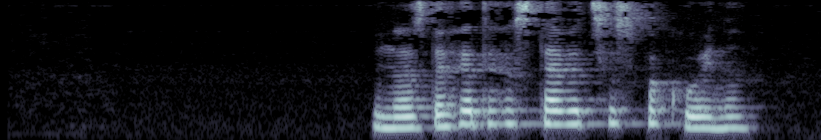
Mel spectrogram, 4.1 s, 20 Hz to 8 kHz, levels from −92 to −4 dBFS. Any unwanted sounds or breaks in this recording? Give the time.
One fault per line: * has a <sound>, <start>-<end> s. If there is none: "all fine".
all fine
